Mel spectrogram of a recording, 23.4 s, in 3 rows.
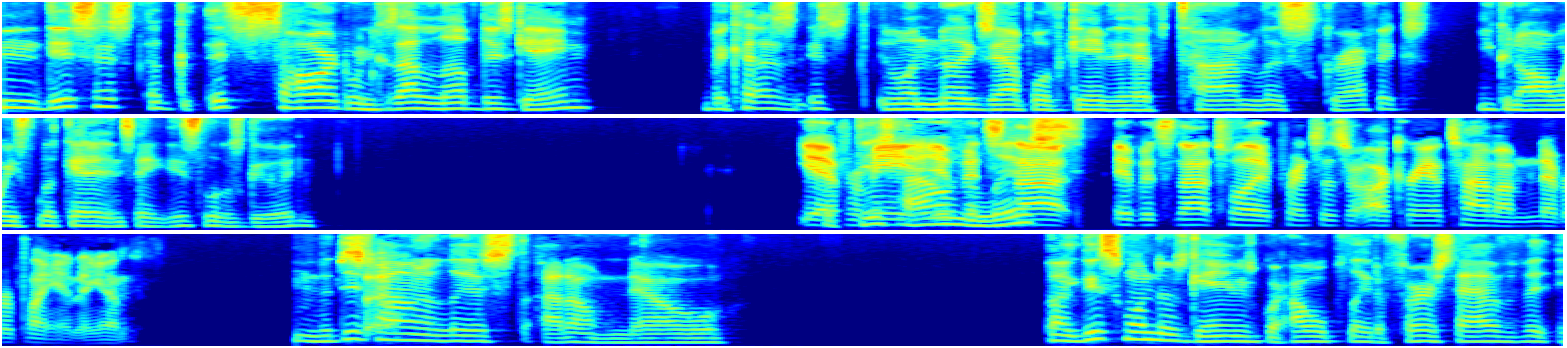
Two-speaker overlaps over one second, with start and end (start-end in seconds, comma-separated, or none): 11.9-13.2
